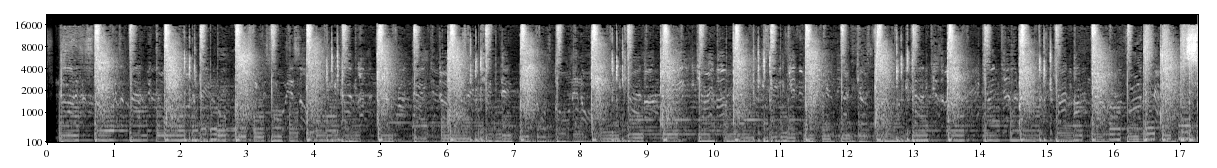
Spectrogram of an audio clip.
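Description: Instrumental intro of an early-1980s French proto-rap track: a steady, loud groove of sharp snare cracks over a repeating bassline and synth chords, with no vocals yet.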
